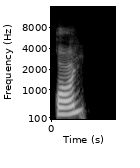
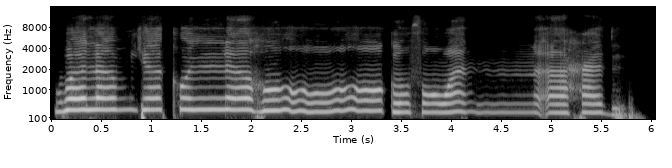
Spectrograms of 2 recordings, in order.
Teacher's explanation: The first one is pronounced thick, qul. However, the last line is pronounced thin.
